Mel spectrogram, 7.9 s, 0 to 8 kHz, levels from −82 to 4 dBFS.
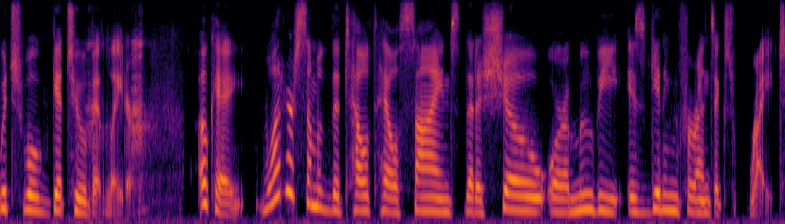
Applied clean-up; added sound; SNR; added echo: neural diffusion model UNIVERSE++.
